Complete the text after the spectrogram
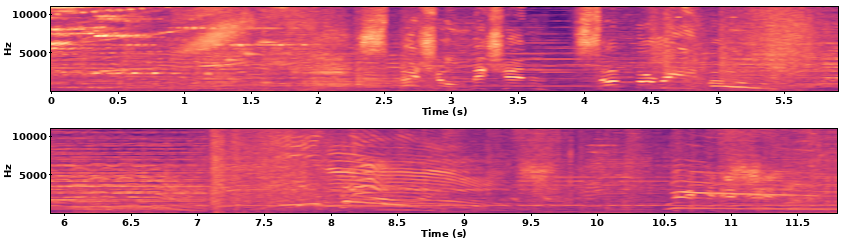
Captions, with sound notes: Special mission submarine mode! [cheering] Wee!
